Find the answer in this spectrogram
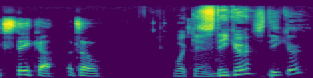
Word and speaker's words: ST1KA: Are you familiar with a Portuguese gentleman called Steaker at all? What game? Steaker? Yeah, What? it's spelled ST1KA.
